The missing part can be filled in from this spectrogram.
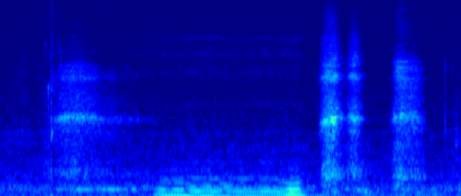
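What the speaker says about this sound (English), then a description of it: "She's totally out of it. That's why she's snoring so hard." A woman snoring loudly in deep sleep, with a low rumbling harmonic snore in the middle and sharp nasal snorts and breaths near the end, close by with no talking.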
